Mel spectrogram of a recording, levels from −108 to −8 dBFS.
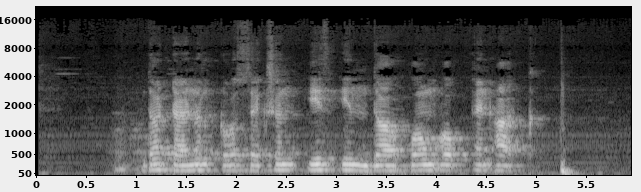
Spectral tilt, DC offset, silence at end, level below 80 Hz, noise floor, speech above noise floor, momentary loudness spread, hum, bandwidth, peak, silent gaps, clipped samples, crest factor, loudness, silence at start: -7 dB/octave; under 0.1%; 0.3 s; -54 dBFS; -61 dBFS; 31 dB; 12 LU; none; 14.5 kHz; -14 dBFS; none; under 0.1%; 18 dB; -31 LUFS; 0.05 s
